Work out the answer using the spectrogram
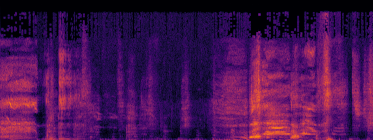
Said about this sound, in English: you don't sound good. You sure you're up for this? Yeah, I'm just, when I'm horny, I cough a lot.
